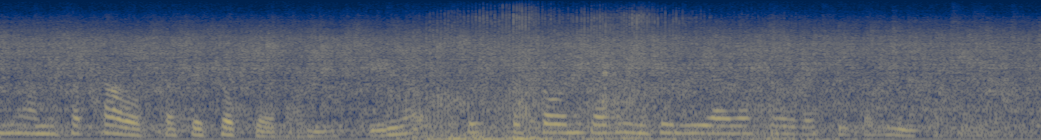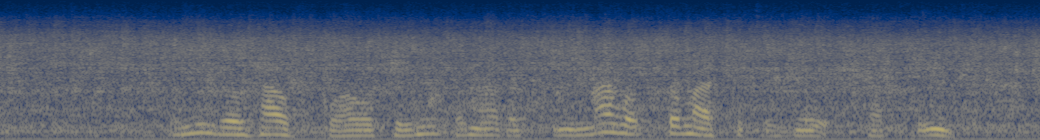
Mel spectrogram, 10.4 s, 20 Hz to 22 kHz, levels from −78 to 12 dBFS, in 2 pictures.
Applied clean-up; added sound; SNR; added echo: none; Bathtub (filling or washing) + Zipper (clothing); 0 dB; none.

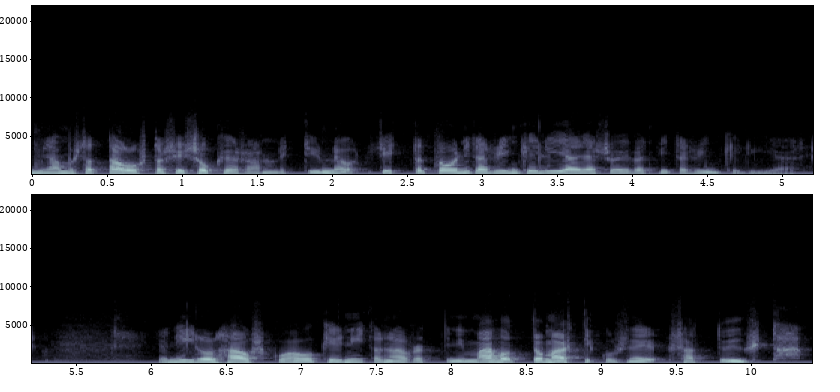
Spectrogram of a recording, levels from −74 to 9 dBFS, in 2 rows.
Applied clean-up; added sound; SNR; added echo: none; none; none; none.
